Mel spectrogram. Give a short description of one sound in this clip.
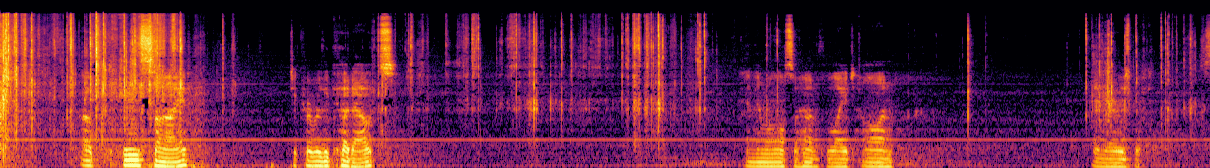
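Fingers handle and turn a hard plastic model with light taps and scrapes.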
